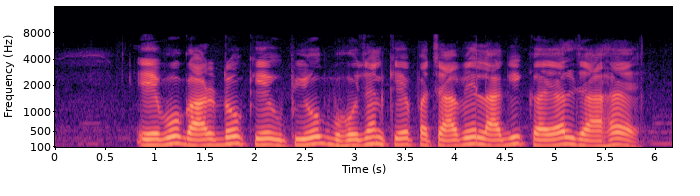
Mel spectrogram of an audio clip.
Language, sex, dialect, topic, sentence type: Magahi, male, Central/Standard, agriculture, statement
